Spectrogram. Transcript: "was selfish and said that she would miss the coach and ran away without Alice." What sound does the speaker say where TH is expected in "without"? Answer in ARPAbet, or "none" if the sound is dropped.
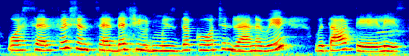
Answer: T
